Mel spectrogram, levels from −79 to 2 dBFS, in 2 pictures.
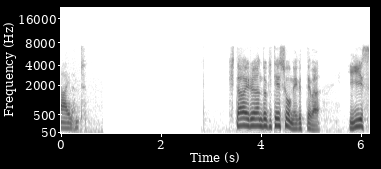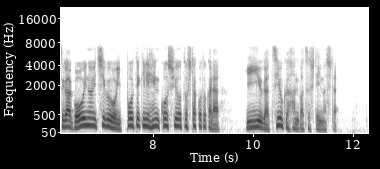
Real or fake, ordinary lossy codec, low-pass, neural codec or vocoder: fake; Opus, 32 kbps; 7.2 kHz; codec, 16 kHz in and 24 kHz out, 1 kbps, XY-Tokenizer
